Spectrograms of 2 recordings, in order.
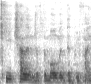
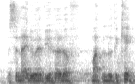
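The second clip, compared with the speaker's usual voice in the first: usual speaking voice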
